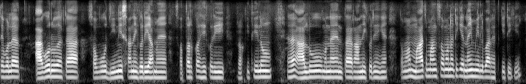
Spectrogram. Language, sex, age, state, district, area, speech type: Odia, female, 45-60, Odisha, Kalahandi, rural, spontaneous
